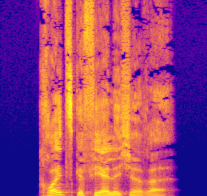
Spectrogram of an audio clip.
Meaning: inflection of kreuzgefährlich: 1. strong/mixed nominative/accusative feminine singular comparative degree 2. strong nominative/accusative plural comparative degree
- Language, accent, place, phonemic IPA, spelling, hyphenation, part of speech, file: German, Germany, Berlin, /ˈkʁɔɪ̯t͡s̯ɡəˌfɛːɐ̯lɪçəʁə/, kreuzgefährlichere, kreuz‧ge‧fähr‧li‧che‧re, adjective, De-kreuzgefährlichere.ogg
